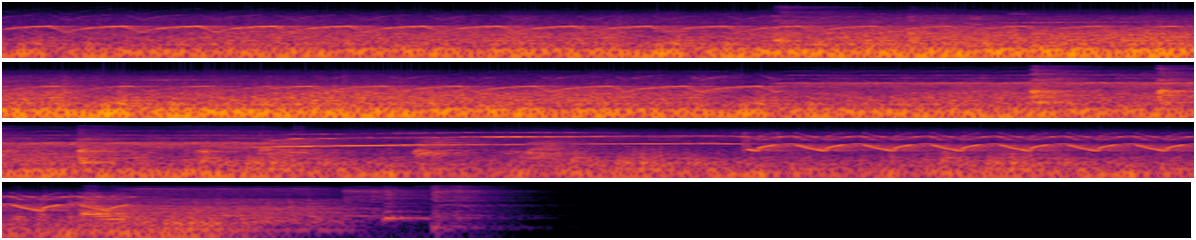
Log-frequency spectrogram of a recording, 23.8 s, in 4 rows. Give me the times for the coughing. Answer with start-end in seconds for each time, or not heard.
3.9-4.8, 11.1-13.0, 19.6-20.3.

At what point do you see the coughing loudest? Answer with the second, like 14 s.
12 s.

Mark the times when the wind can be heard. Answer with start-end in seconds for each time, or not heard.
0.0-19.1.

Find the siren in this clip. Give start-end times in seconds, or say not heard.
0.0-19.7.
